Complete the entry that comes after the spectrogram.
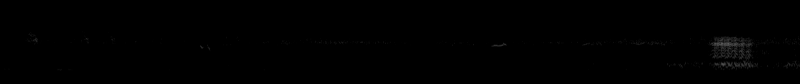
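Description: Faint short chirps of birds over a steady high background. About seven seconds in there is one loud, rapidly pulsed, bleat-like bird call lasting about half a second.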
